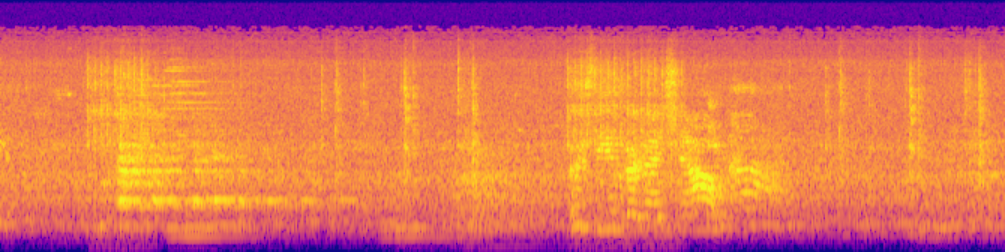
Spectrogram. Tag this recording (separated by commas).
Speech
